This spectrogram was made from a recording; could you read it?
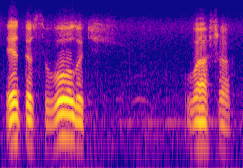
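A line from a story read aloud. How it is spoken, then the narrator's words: Gurgling voice, swallowing blood. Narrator (Russian): Глотая кровь, заговорил он булькающим голосом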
